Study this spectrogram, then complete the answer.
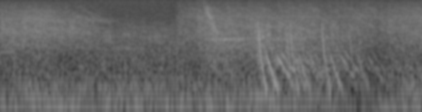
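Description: Torpedo and cannon fire explode in Star Trek Online space combat, faint muffled blasts with quick sweeping streaks of weapon fire over a constant dense roar.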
